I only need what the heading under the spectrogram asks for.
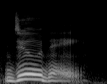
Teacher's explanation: Here you can see that I lowered the intonation. So there is a difference between saying do they or do they.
